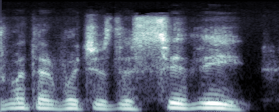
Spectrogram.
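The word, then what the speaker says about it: siddhi: word that goes with it which is the city it's spelled s-i-d-d-h-i so sadhu is s-a-d-h-u and that's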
